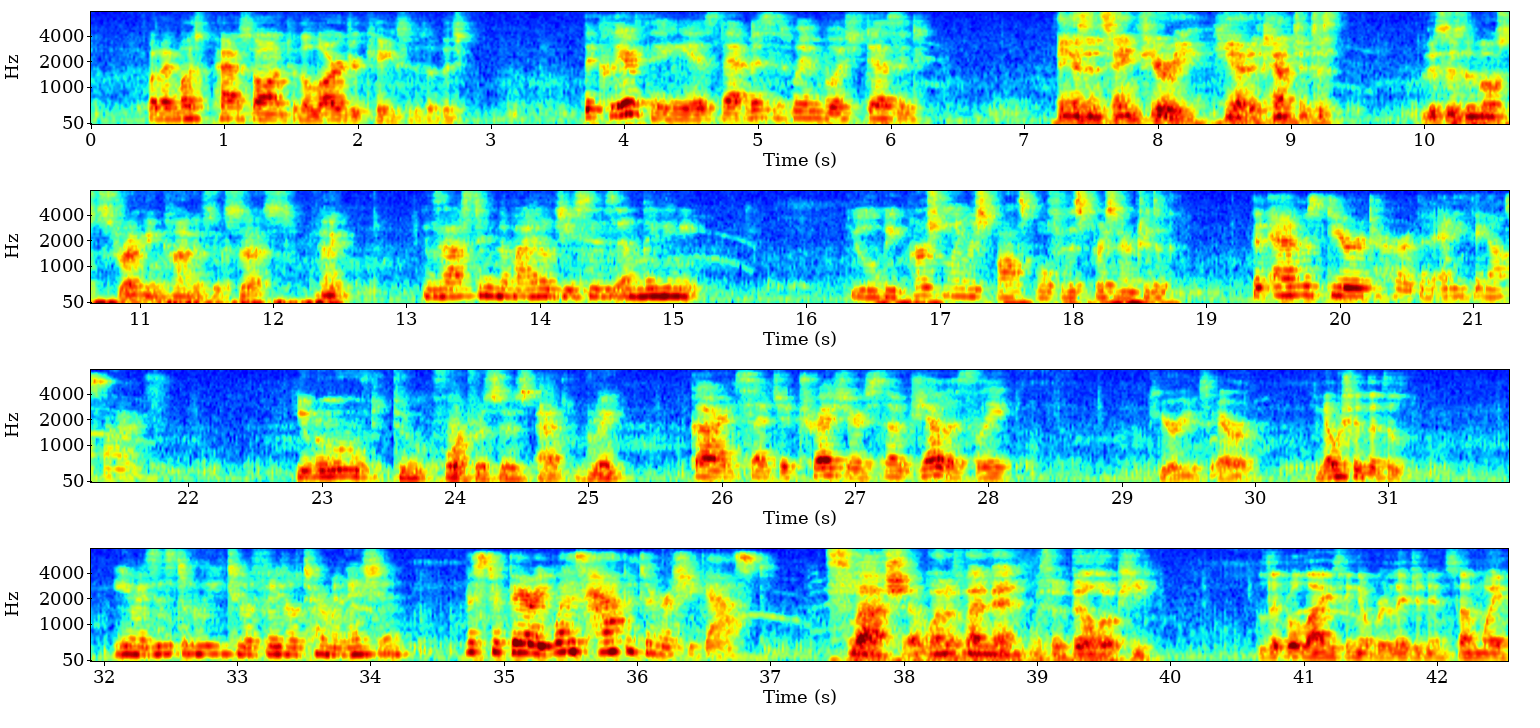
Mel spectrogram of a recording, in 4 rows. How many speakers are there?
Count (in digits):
8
